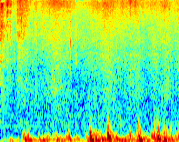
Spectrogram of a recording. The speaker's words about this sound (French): Là, par exemple, je suis... Euh, tu, peux entendre le vent en train de, de, me balader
